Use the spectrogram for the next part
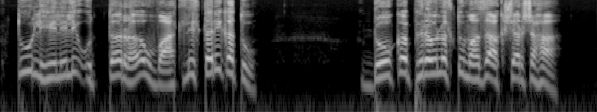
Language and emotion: Marathi, angry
